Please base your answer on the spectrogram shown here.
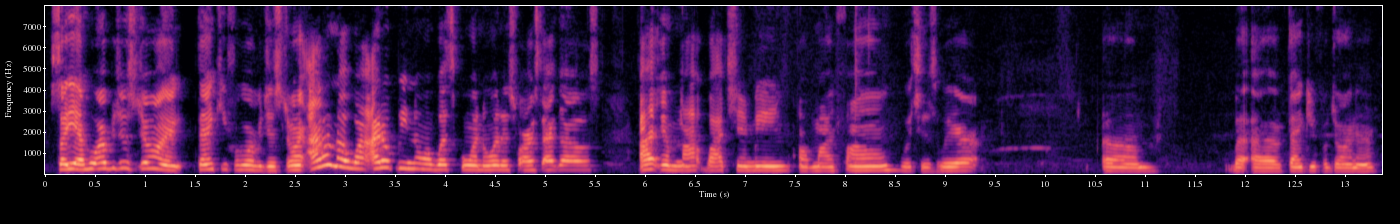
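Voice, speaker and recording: A woman's voice: medium pitch, fairly even intonation, normal speed. A woman hosting a casual, rambling live chat in informal, colloquial speech, talking around a tongue piercing as she chews gum. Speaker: livestream host.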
